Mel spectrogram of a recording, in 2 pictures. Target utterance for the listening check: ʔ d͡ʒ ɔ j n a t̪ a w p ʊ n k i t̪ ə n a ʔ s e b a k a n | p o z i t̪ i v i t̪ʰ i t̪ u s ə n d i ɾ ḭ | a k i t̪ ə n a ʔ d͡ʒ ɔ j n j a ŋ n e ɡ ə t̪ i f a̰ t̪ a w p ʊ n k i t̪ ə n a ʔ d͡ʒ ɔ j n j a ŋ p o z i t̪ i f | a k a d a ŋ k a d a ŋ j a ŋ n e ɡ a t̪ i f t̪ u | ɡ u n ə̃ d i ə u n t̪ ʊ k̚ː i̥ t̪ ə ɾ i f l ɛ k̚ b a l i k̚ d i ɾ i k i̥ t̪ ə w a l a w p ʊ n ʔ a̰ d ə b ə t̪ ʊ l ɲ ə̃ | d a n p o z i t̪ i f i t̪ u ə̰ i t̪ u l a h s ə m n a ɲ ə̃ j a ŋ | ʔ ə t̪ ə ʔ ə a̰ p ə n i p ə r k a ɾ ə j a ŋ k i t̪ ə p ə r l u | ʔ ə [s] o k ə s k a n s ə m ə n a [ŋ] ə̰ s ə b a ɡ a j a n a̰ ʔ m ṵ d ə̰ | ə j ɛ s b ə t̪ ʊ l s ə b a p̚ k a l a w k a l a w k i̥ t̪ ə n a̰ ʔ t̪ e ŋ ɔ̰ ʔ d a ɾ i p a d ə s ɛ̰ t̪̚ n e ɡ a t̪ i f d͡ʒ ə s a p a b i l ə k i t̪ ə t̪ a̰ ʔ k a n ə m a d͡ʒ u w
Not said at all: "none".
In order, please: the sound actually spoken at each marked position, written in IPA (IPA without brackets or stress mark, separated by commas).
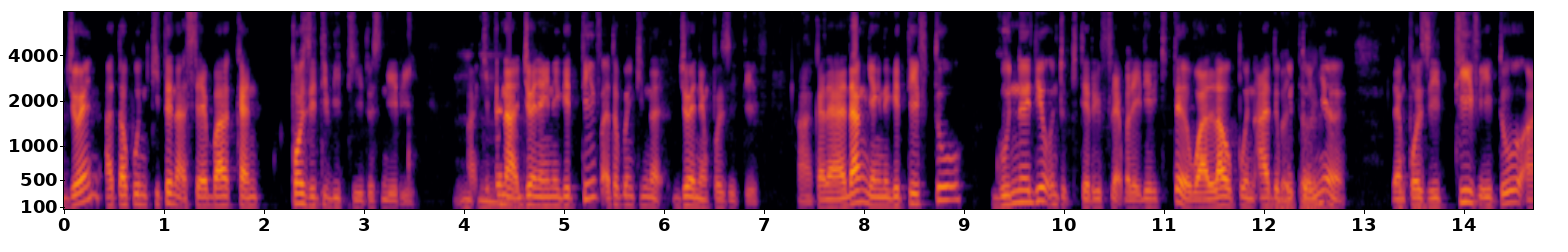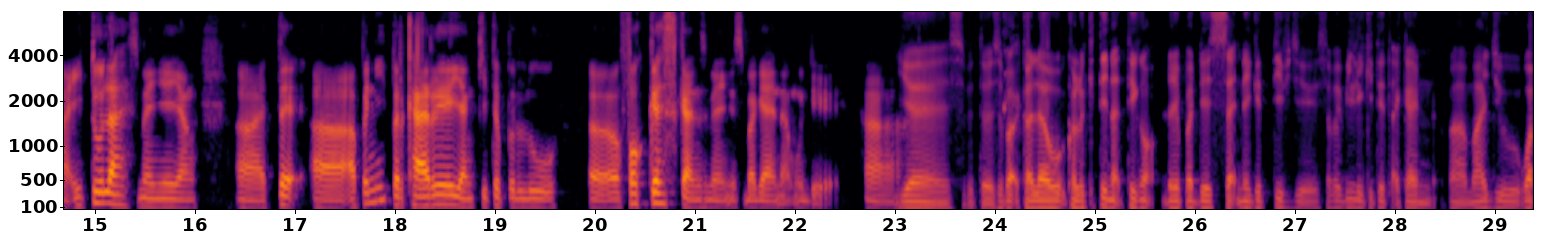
f, ɲ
